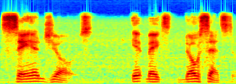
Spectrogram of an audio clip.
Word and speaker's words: San Jose: exact same spelling but it's not pronounced San Jose for whatever reason it is pronounced San Joe's it makes no sense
